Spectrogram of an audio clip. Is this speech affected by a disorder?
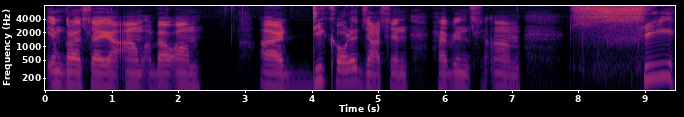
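Yes: Down syndrome; known before age three.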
